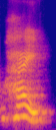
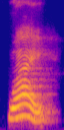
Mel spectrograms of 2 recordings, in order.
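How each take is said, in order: First: An h sound is pronounced in the word. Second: No h sound is pronounced in the word. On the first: The speaker calls it wrong. "Kalian nggak usah baca why" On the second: The speaker calls it right. "Cukup baca why"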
